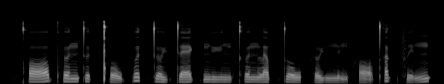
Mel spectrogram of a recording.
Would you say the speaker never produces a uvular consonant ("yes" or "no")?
yes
